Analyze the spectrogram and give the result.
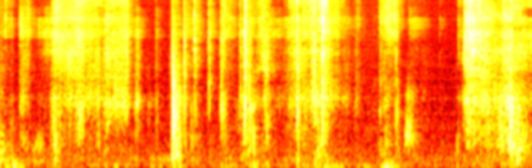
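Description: Fingertips sweep across and turn the yellowed pages of an old paperback lying open, producing a dry, bright rustle with crisp papery bursts. Quieter stretches of soft brushing separate sharper page flips, with little low-end body.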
